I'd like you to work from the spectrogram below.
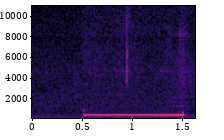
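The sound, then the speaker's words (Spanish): A single steady ringback tone on an outgoing phone call placed live on air, a flat mid-pitched hum lasting about one second before cutting off, over a faint low background hum. “Suena, ¿eh?”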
